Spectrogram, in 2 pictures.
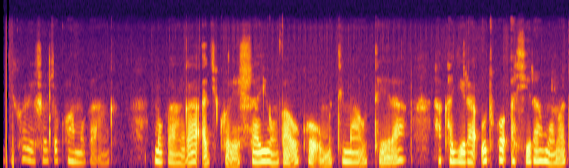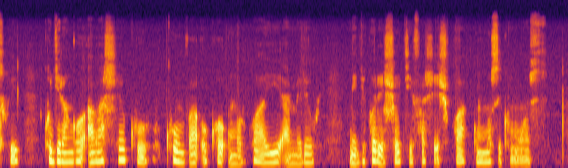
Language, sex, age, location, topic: Kinyarwanda, female, 18-24, Kigali, health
